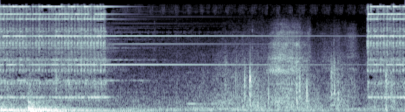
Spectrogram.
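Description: Corded landline desk telephone ringing in its on-off cadence: one ring ends about a second and a half in, and after a pause of about four seconds the next ring starts near the end.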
